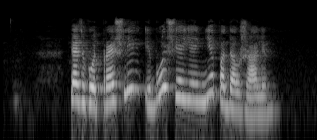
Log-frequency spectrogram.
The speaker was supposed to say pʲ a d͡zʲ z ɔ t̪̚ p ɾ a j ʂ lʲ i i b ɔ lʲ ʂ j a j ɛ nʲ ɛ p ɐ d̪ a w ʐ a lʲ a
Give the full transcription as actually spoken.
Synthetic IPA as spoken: pʲ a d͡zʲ ɣ ɔ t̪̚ p ɾ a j ʂ lʲ i i b ɔ lʲ ʂ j a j ɛ nʲ ɛ p ɐ d̪ a w ʐ a lʲ i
